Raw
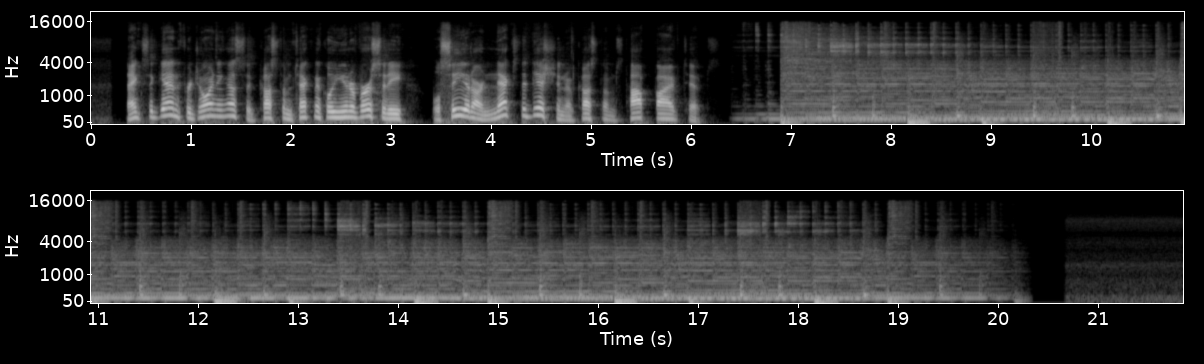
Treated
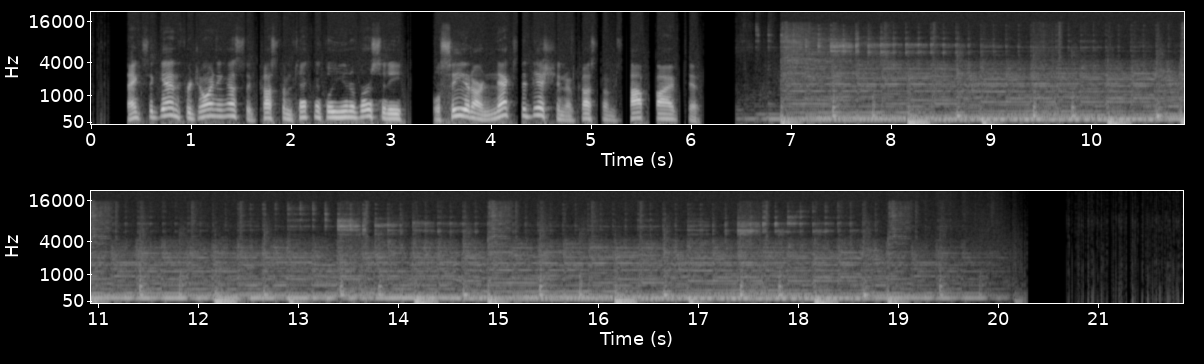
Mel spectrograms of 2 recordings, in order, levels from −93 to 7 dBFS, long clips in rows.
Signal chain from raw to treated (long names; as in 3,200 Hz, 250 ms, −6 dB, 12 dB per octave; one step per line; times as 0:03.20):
gain on a spectral selection 0:02.05–0:03.16, 780–2,600 Hz −23 dB
bit reduction 9 bits
level +3 dB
